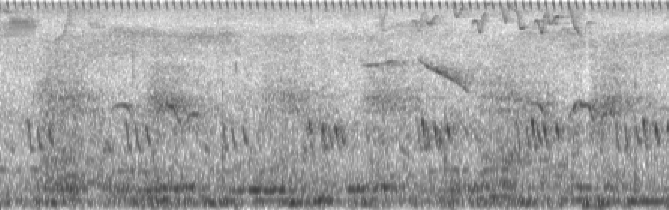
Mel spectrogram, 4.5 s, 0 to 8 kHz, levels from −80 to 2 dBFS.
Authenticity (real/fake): real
